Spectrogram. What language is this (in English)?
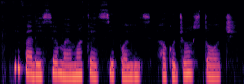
Nigerian Pidgin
